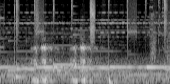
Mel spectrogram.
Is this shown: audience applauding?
no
